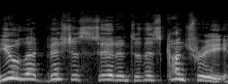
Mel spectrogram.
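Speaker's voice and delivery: very high, shrill, accusing scream. Retelling how people screamed at a man who showed up late; imitating screaming. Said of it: "they started screaming at him".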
